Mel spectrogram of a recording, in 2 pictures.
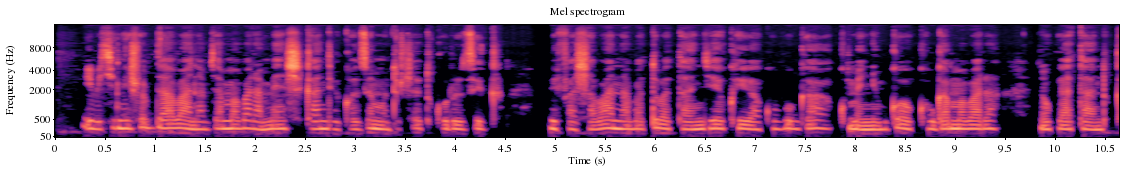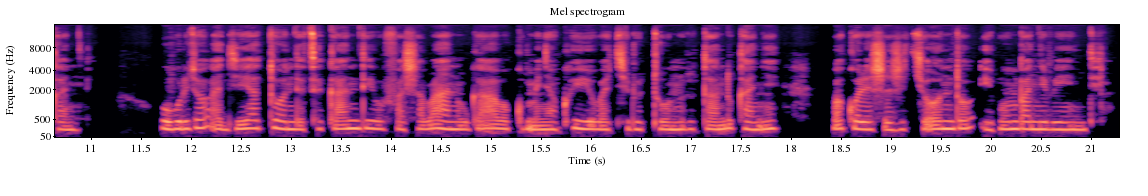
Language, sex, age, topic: Kinyarwanda, female, 25-35, education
